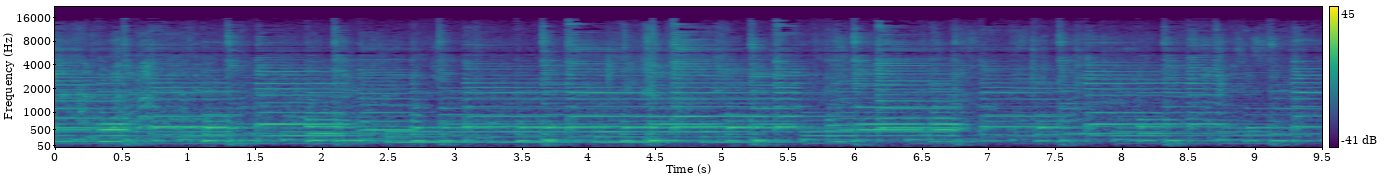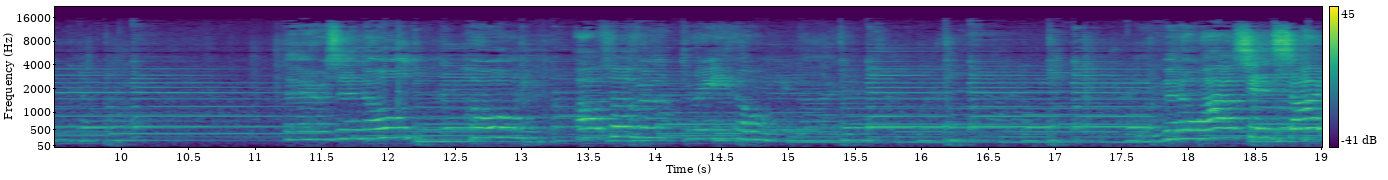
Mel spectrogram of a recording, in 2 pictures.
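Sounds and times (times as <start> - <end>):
acoustic guitar picking: 0.0 - 19.0
person singing: 11.2 - 15.8, 17.6 - 19.0.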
